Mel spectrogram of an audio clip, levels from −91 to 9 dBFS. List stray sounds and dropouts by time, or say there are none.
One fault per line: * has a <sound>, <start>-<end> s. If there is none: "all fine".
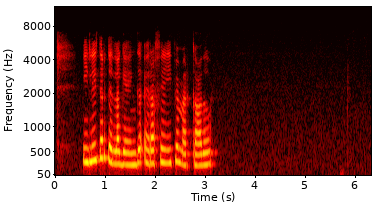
all fine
